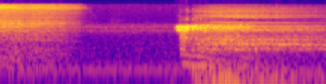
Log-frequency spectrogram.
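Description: A deep breath during a guided breathing exercise: a long, airy inhale, a short quiet hold, then a louder, sighing exhale rushing out for about two seconds.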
